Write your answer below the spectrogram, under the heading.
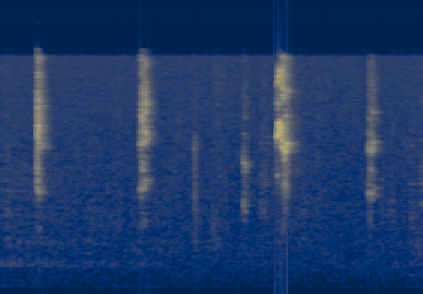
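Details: Rosy-faced lovebird giving short, harsh, high chirps, about five spaced unevenly over four seconds, some louder and some softer, against a quiet background.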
